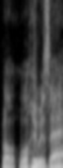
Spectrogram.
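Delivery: mock, really snarky, dismissive brush-off. Retelling a seller's reply to a buyer's price question: imitating a snarky voice. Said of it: "in a really snarky voice".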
